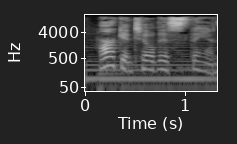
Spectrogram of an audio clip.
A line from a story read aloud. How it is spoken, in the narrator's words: said Donald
